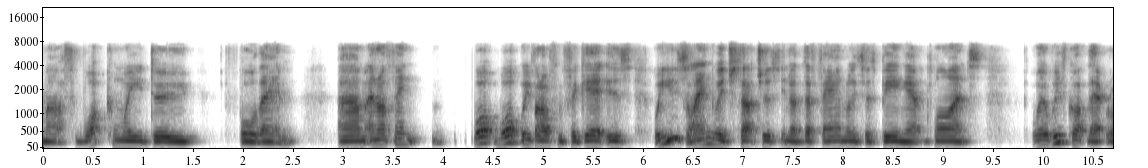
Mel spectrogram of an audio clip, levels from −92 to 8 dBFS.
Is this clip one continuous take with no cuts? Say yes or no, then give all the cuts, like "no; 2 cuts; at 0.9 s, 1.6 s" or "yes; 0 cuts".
no; 1 cut; at 4.9 s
